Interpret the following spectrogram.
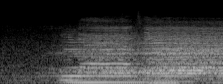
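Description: Slow background choral music with long held chords. It is faint at first and swells back in about half a second in.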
